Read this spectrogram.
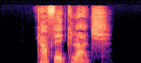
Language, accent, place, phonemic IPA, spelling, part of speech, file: German, Germany, Berlin, /ˈkafeːˌklatʃ/, Kaffeeklatsch, noun, De-Kaffeeklatsch.ogg
- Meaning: coffee klatch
